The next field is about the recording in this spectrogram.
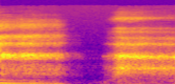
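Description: A slow, deep breath drawn in through the nose, a brief pause, then a long breathy exhale. Fairly quiet, with no talking.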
